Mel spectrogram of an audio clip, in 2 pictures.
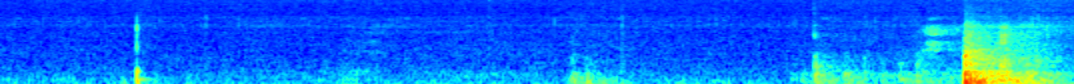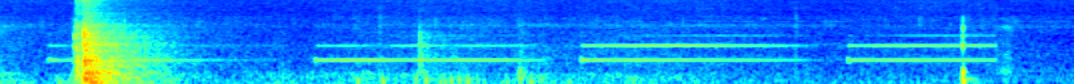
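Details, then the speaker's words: Nissan GTR not driven for three weeks, battery going flat (owner suspects), needs jump start; on entry and start attempt, after door thumps the alarm sounds in clean, repeating short high beeps; pressing start gives radio and ignition lights but no cranking. "i'll show you guys what happens when i try and start it the alarm goes off but you'll see what happens next that's the alarm going off"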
